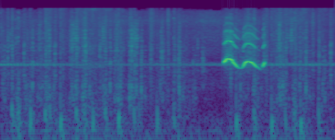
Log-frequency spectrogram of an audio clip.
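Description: Hooves clip-clop from a horse in the video game Breath of the Wild, a steady light rhythm of soft hoofbeats, with a brief whistle rising over them near the end.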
